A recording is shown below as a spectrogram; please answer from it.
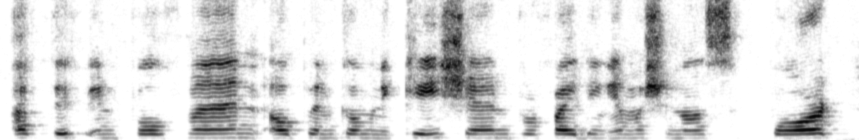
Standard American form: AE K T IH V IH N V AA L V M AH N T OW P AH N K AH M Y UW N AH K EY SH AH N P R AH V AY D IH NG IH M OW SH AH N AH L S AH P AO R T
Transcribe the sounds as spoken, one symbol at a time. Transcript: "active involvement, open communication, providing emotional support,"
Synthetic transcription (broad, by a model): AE K T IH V IH N V AA L V M AH N T OW P AH N K AH M Y UW N AH K EY SH AH N P R AH V AY D IH NG IH M OW SH AH N AH L S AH P AO R T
